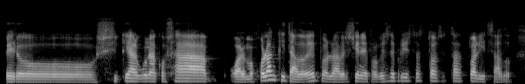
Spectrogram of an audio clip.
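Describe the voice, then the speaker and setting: Casual Spanish-accented man explaining software. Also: medium pitch, fast, no echo. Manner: casual, explains while sharing screen, frequent restarts. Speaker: guest speaker. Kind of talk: technical live-stream talk.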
